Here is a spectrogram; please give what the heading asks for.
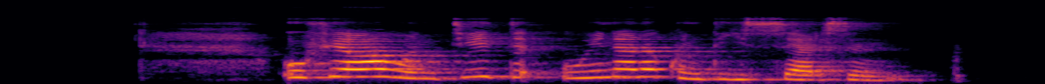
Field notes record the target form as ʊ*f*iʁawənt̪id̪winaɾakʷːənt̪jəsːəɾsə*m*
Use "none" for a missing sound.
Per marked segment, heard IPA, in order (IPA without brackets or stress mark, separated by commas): f, n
